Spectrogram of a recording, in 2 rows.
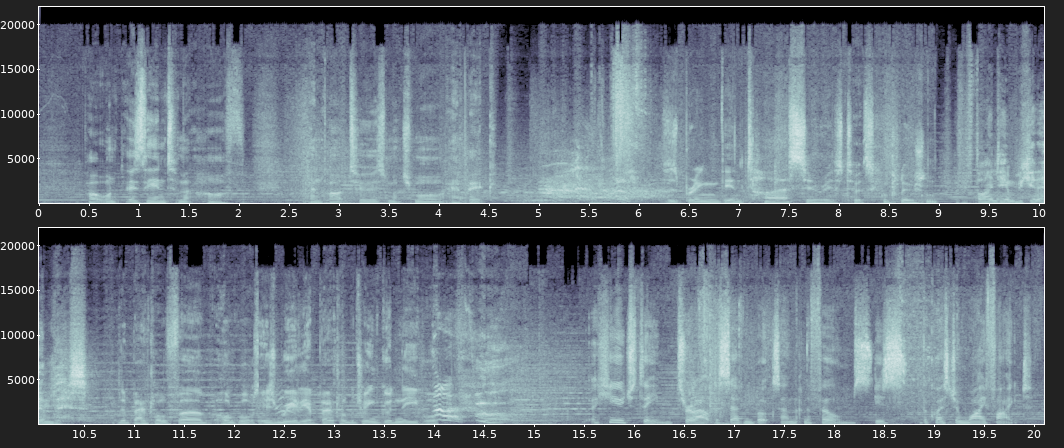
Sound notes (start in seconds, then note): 14.0 grunting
